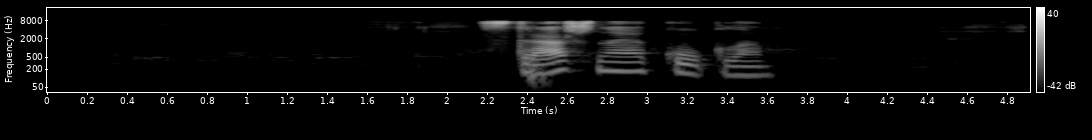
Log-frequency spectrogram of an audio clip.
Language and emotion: Russian, neutral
